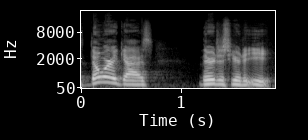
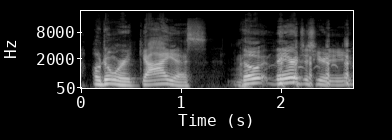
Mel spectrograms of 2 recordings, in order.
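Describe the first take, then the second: First: Said in the usual way. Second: "Gaius" said as a two-syllable name, not "guys"; corrected line reading. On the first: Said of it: "I heard him say, "Don't worry, guys". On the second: Retold or imitated. Reassuring Gaius about the apostles, stress on "Gaius" and "they're". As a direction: address "Gaius" by name, then lean on "they're". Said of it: "explaining why Gaius is here".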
